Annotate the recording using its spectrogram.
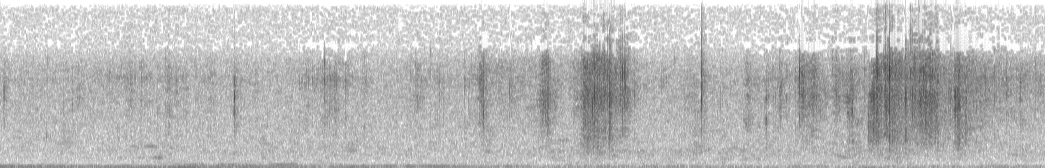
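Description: A small dog chewing and crunching on fish, with short wet crackling bites clustered in the second half. A low rumble, like wind or handling noise on the microphone, sits under the first few seconds.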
